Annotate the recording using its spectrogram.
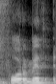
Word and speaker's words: Formed: Y el año pasado iniciamos Formed en español. Es que Formed se pronuncia Form en inglés,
